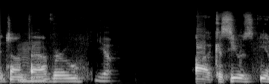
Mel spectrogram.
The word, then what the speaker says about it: Favreau: Favreau?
